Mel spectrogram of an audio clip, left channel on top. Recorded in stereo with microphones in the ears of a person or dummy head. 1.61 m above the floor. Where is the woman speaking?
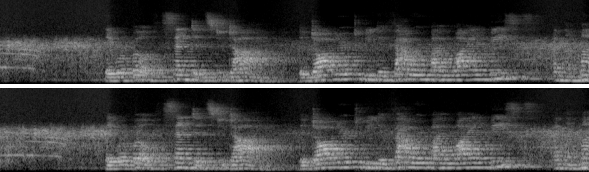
40° left (ahead or behind), 2 m.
